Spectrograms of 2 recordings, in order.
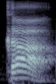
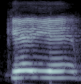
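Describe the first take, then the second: First: One blended syllable is said, ka. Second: Two separate letter names are said, kay and ay. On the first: The speaker calls it right. "கேயே கிடையாது" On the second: The speaker calls it wrong. "கே ஏ படிச்சீங்கன்னா பிரயோஜனமே இல்ல"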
